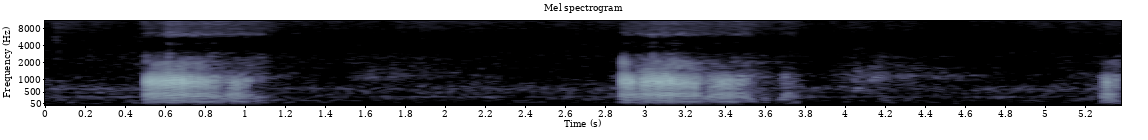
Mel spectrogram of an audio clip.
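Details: Bob, a domestic cat and loud snorer, asleep: two harsh, rasping snores roughly two and a half seconds apart, each a half-second burst of noisy breath, with a softer trailing snort and the start of another at the end.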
